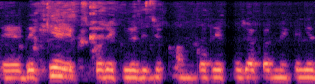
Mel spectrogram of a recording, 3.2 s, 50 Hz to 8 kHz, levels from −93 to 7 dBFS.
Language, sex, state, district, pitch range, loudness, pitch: Hindi, female, Bihar, Araria, 215-225 Hz, -18 LUFS, 220 Hz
